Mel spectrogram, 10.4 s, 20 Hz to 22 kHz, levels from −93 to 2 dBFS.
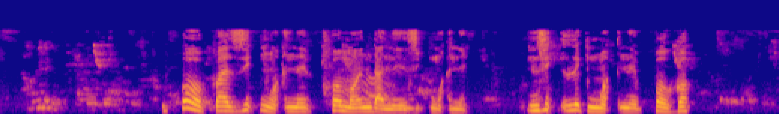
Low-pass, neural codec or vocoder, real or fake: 7.2 kHz; none; real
